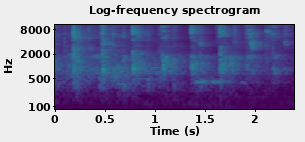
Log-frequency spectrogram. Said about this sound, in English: you didn't get a separate clap. There it is. There it is.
